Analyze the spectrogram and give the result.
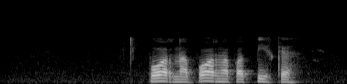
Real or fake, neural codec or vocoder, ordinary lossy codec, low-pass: real; none; Opus, 64 kbps; 3.6 kHz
